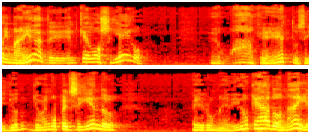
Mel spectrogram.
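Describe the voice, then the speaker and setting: A high-voiced man preaches a sermon to a congregation. He swings from low, quiet asides to loud shouted points and often laughs between phrases.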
